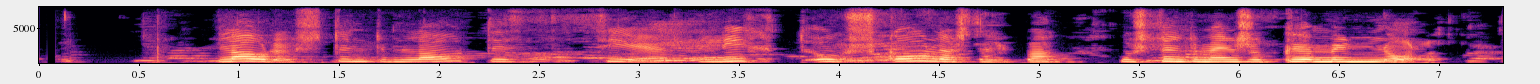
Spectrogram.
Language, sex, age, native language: Icelandic, female, 30-39, Icelandic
